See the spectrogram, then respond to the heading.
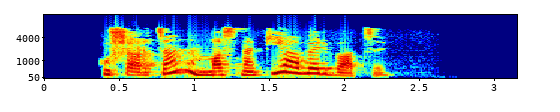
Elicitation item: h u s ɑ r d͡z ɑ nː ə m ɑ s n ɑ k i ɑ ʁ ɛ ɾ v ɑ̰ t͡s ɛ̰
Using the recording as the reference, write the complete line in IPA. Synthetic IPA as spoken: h u ʃ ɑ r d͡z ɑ n ə m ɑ s n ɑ k i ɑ v ɛ ɾ v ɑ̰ t͡s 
